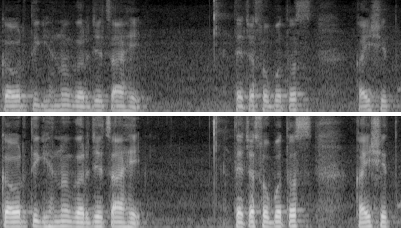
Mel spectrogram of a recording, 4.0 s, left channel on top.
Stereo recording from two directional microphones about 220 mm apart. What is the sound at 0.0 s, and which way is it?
A man's voice, 30° right (ahead or behind).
